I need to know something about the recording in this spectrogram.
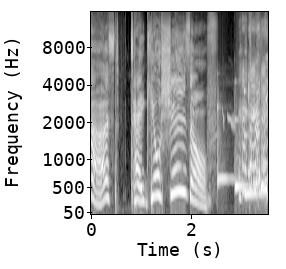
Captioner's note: giggles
